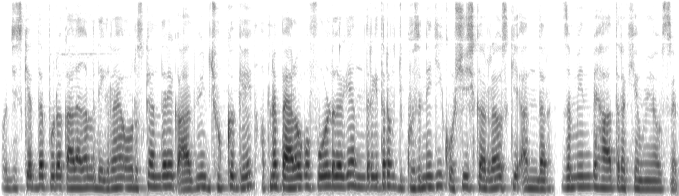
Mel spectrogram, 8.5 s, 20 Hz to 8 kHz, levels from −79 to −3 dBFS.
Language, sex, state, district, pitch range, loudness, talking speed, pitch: Maithili, male, Bihar, Araria, 145-165 Hz, -24 LUFS, 270 wpm, 155 Hz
